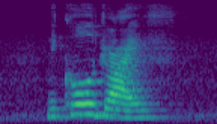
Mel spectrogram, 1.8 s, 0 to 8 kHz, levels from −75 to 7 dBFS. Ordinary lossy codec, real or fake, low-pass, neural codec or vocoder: none; real; 7.2 kHz; none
